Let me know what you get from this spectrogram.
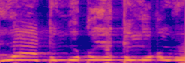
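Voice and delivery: very high pleading cry; mock yelling. Rumi begging the mob to wait, high imitated yell. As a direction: cry out to halt a beating. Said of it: "Ruminya kan teriak-teriak".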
